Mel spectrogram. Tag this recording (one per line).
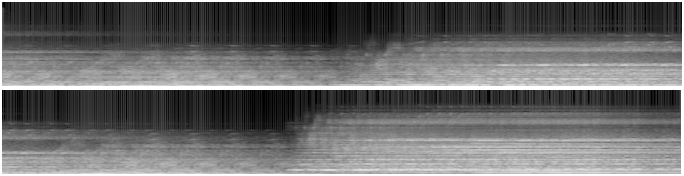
ambient
dark
eerie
